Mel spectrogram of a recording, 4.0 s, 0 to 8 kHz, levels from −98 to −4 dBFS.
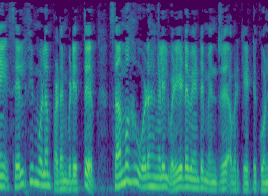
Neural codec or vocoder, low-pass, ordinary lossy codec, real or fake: none; none; none; real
